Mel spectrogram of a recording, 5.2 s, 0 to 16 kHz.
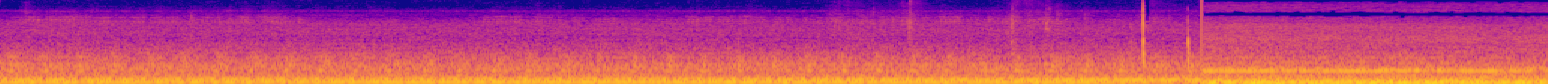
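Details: Goodyear Wrangler Authority tires on a truck after 40,000 miles, rotated only once, were phone-recorded at highway speed. They give a loud low droning roar with a rhythmic slapping throb, as worn knobs on every 4th–5th inner lug of the front tires slap the pavement.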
